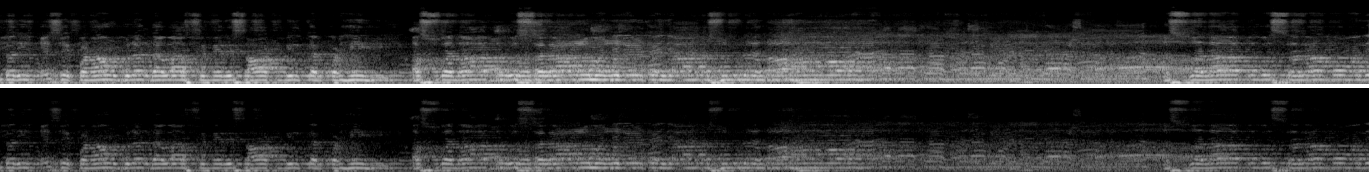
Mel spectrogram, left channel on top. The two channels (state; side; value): quieter; right; 13.2 dB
